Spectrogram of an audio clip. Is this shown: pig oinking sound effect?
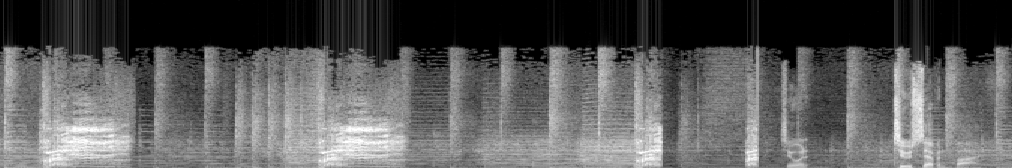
yes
